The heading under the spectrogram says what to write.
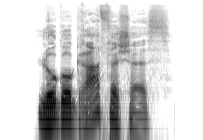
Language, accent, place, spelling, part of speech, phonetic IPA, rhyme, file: German, Germany, Berlin, logografisches, adjective, [loɡoˈɡʁaːfɪʃəs], -aːfɪʃəs, De-logografisches.ogg
- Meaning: strong/mixed nominative/accusative neuter singular of logografisch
